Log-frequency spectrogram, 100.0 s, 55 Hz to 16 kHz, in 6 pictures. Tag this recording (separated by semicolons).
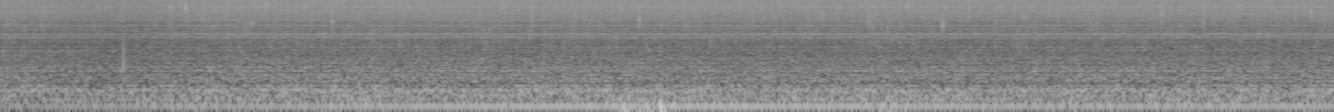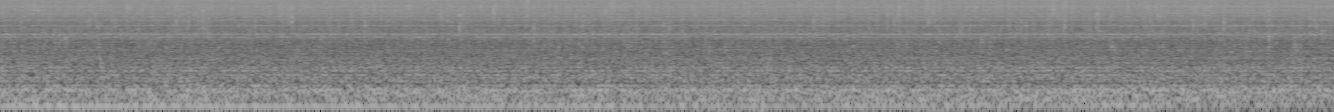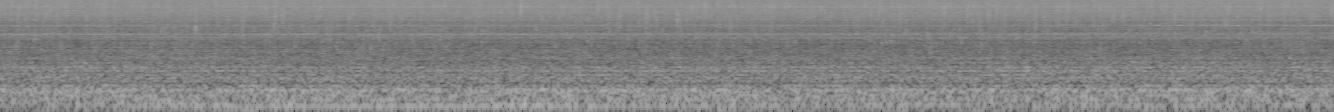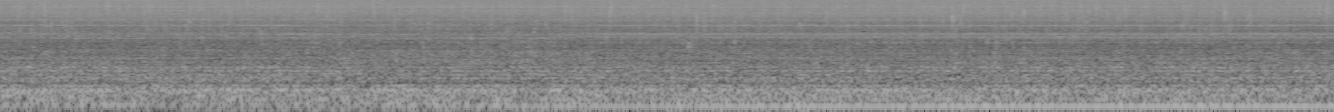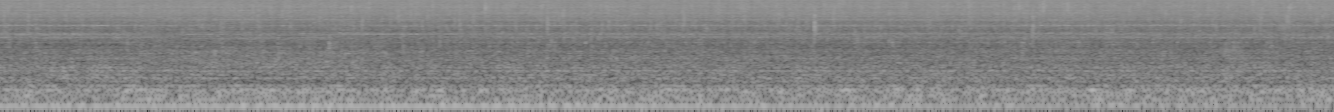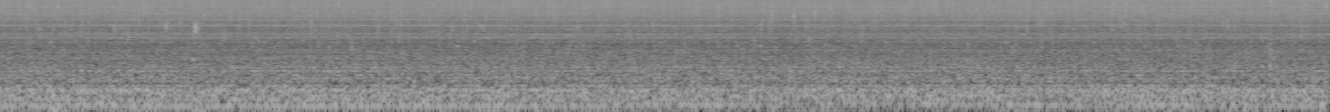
water; shower; 16bit; field-recording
